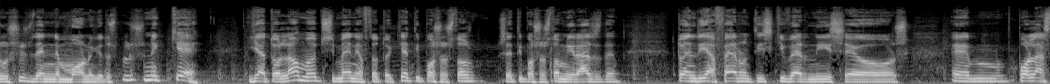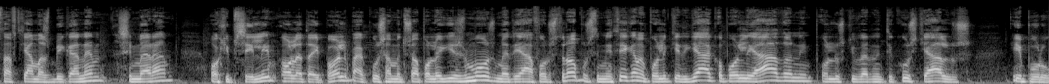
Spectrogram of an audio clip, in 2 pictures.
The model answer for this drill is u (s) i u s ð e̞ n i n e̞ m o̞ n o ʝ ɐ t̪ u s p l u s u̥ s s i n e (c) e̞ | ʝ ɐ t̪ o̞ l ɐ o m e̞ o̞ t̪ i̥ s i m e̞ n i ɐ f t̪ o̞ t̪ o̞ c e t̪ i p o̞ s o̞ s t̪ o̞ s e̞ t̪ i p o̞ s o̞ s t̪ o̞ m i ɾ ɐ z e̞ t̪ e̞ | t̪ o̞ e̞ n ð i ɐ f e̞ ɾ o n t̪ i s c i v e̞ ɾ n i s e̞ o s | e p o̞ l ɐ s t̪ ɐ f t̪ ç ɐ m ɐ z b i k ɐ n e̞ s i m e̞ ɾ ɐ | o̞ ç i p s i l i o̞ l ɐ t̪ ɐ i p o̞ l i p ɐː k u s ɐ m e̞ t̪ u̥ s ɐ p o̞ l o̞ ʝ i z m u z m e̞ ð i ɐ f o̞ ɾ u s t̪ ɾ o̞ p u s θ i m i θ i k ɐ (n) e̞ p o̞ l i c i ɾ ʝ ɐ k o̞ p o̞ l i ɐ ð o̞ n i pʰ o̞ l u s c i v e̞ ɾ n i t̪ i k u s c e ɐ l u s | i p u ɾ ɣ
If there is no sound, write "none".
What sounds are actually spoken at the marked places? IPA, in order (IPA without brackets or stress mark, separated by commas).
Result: s, c, m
